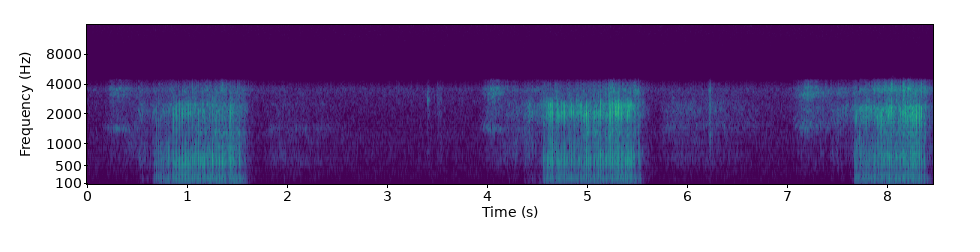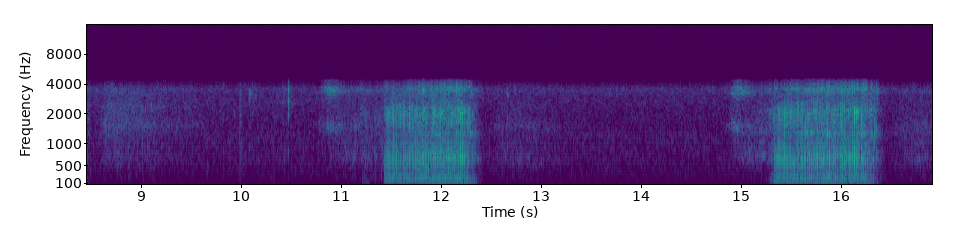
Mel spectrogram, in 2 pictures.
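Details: Adult man (a dad) snoring in sleep: five loud, rough inspiratory snores at a slow regular pace, about 17 a minute, with quieter breathing between.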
